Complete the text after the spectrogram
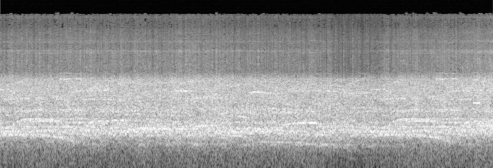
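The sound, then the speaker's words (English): A loud, dense crowd cheers continuously, a roaring wash of many voices shouting and whooping together without a break, steady throughout. “No, that's part of just some scrambled cheering.”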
